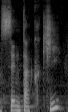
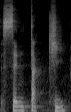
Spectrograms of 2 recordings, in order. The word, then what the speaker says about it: 洗濯機: Donc là, on voit sentakuki, à savoir que les Japonais bien souvent disent sentakki parce que c'est plus facile à prononcer.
